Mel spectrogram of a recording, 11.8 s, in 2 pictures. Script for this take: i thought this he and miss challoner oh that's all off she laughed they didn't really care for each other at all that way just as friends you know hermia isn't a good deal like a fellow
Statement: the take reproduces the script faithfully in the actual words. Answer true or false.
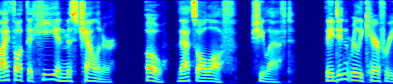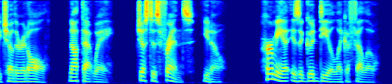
false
